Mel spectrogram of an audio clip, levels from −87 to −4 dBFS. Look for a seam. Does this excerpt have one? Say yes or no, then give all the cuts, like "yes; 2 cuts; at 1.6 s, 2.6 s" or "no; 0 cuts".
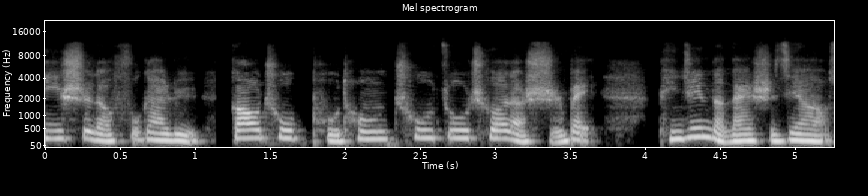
yes; 1 cut; at 1.1 s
